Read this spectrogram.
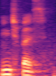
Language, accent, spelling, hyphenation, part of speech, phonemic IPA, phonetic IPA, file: Armenian, Eastern Armenian, ինչպես, ինչ‧պես, pronoun / conjunction, /int͡ʃʰˈpes/, [int͡ʃʰpés], Hy-ինչպես.ogg
- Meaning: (pronoun) how; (conjunction) like, as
